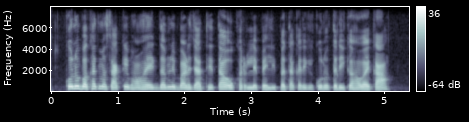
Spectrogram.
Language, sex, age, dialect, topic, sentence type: Chhattisgarhi, female, 25-30, Central, agriculture, question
